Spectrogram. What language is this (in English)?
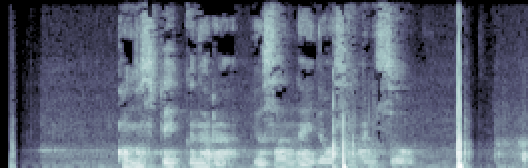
Japanese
